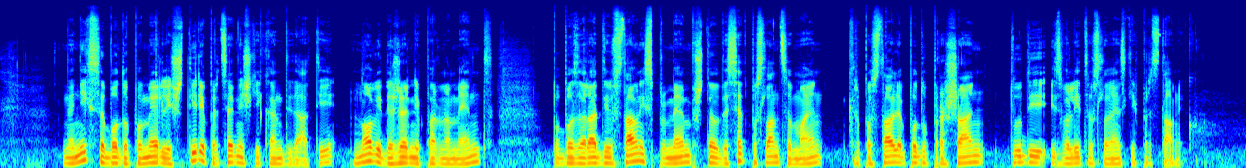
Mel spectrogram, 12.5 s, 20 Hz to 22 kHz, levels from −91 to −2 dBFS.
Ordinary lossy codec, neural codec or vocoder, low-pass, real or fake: none; vocoder, 44.1 kHz, 128 mel bands every 512 samples, BigVGAN v2; 19.8 kHz; fake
